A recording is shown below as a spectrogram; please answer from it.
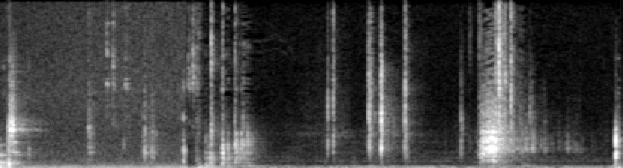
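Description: Small clicks and taps of hands-on handling: little metal binder clips being unclipped and set down on a desk and a plastic filament-welding clamp being opened. A brief, louder rustle about three seconds in, as the non-stick paper is pulled away.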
